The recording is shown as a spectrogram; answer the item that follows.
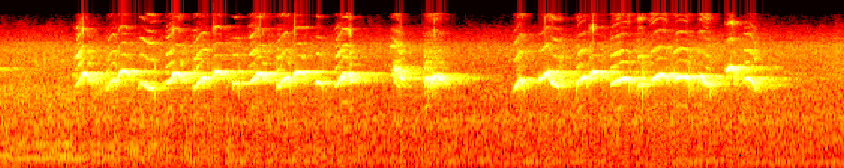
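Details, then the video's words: Javan grey-throated white-eye song used as a lure so birds sing often: fast, bright, high twittering phrases repeated in two long runs, each note sharp and chirpy, with a brief pause in the middle. "pancingan burung opior jawa atau cucak gentong agar rajin bunyi"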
